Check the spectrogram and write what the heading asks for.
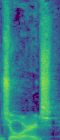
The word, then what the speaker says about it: Jorge: You were telling us before we started recording, but it is spelled Jorge, but pronounced George.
